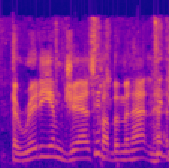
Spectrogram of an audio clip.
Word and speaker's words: Iridium: Idium. Iridium Jazz Club of Manhattan.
